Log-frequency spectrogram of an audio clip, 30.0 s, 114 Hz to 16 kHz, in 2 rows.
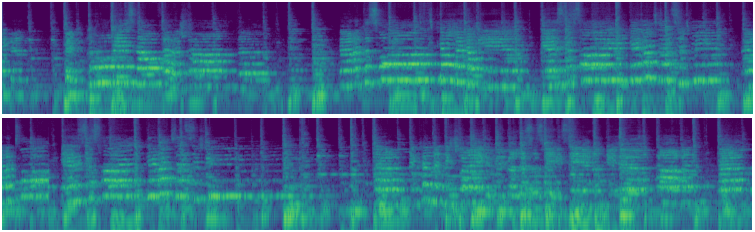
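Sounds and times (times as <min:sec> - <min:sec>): group singing a hymn: 0:00.0 - 0:05.6, 0:06.7 - 0:21.3, 0:22.4 - 0:30.0
strummed acoustic guitar: 0:00.0 - 0:30.0.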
